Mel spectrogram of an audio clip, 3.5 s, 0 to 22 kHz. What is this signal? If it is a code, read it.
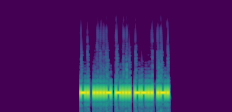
Morse code, heard as a keyed tone, about 51 wpm, 700 Hz. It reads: N4BZR
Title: USA Call Signs - 3x Character Spacing - 50wpm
